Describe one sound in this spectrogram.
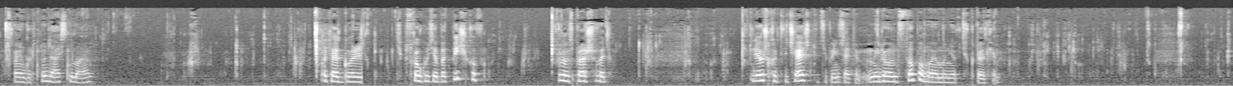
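A young woman chews food with soft, wet mouth sounds.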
